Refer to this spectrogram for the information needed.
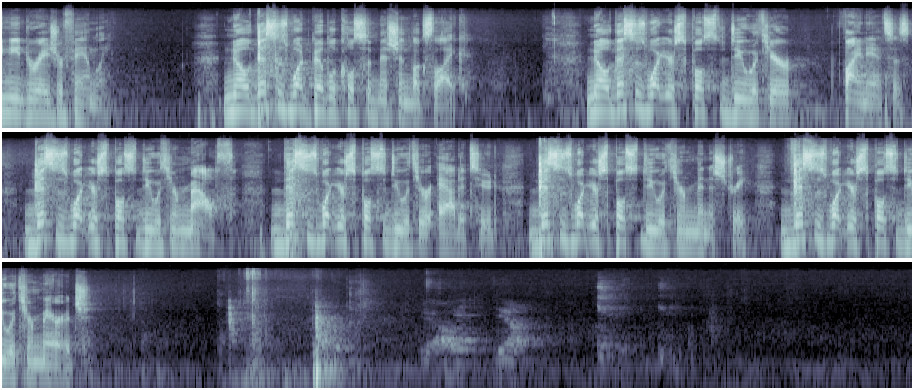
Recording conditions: large echoing room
